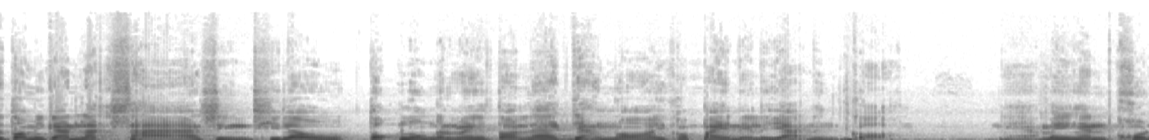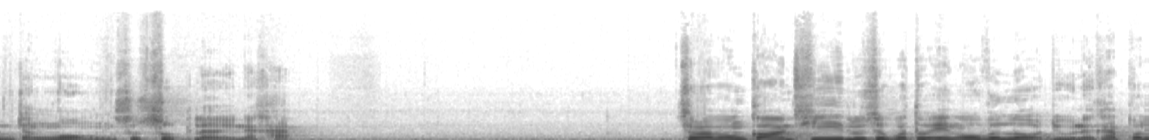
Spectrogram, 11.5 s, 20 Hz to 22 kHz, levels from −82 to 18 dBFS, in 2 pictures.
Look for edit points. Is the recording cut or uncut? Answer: uncut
